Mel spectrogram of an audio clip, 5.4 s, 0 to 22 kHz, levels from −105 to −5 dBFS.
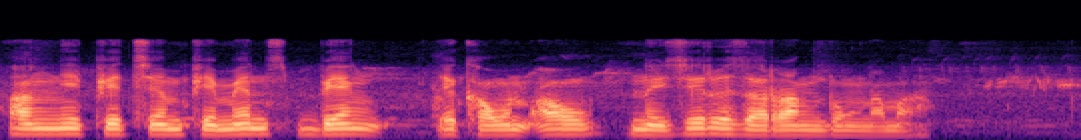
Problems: constant background noise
